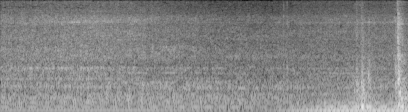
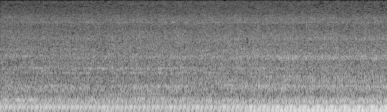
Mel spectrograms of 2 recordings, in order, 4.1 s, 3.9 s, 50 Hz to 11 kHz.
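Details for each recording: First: 1990 Chevrolet Lumina Eurosport 3.1 V6: idle stumbles with irregular pops, clears when revved, intermittent misfire; bad injector or fuel pressure regulator suspected, not confirmed. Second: 1990 Chevrolet Lumina Eurosport 3.1 V6, long-sat and earlier misfiring, now running on fresh gas with fuel treatment. It idles smooth and even at about three to four beats a second, running on all six; temperature is okay and oil pressure good.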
